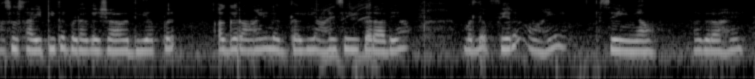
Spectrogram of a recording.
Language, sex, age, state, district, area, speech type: Dogri, female, 18-30, Jammu and Kashmir, Jammu, rural, spontaneous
